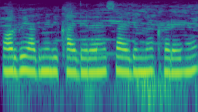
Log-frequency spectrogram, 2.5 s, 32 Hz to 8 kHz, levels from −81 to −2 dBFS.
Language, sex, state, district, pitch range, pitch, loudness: Hindi, female, Jharkhand, Sahebganj, 230-240 Hz, 235 Hz, -17 LUFS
